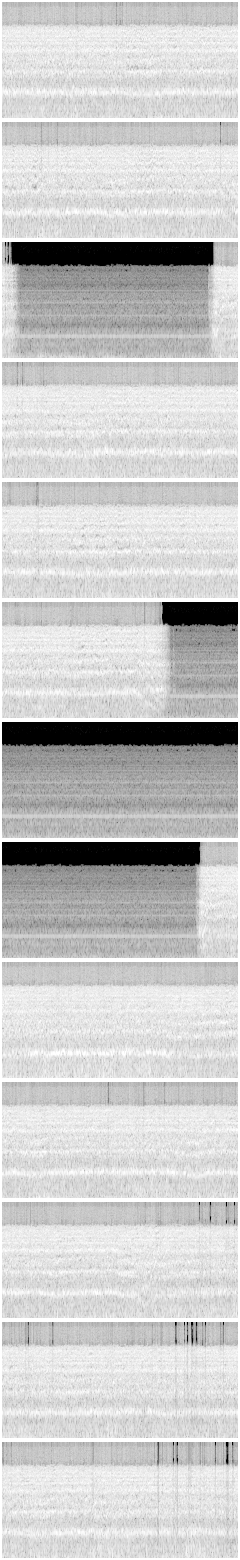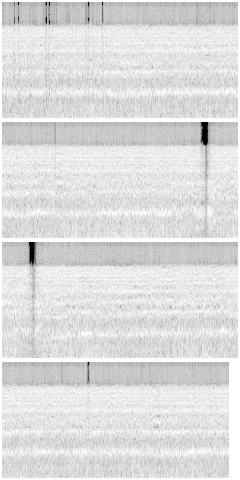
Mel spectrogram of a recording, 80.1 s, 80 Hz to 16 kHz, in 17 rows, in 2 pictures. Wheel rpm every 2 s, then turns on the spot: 240, 230, 230, 230, 110, 0, 30, 210, 230, 230, 220, 230, 220, 40, 0, 0, 0, 0, 70, 190, 200, 220, 230, 230, 220, 210, 230, 230, 230, 220, 230, 230, 230, 220, 180, 120, 200, 220, 230, 230.
none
